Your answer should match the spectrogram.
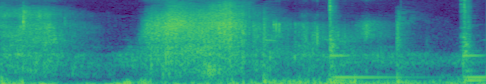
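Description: Low rumbling wind noise on the microphone, with a louder hiss about a second in. Near the end, background music with a plucked guitar comes in.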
